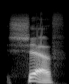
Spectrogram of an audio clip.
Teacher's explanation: And in words like chef, it sounds like sh.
